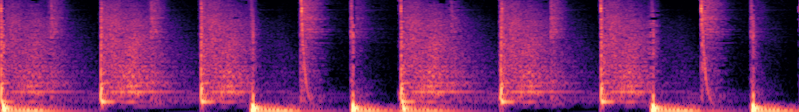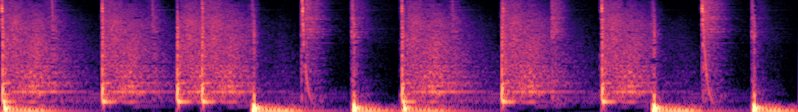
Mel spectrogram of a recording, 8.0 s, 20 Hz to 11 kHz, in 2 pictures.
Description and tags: Raw Power 004
Produced for music as main beat.
loops, rock, raw, industrial, drum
